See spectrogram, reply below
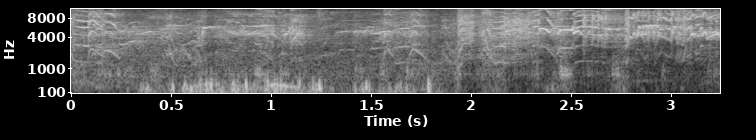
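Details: Musk lorikeets feeding in a tree, fruit dropping, on Christmas morning; roughly twenty birds present. Shrill, scratchy screeching chorus throughout, over soft low thumps and rustling.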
